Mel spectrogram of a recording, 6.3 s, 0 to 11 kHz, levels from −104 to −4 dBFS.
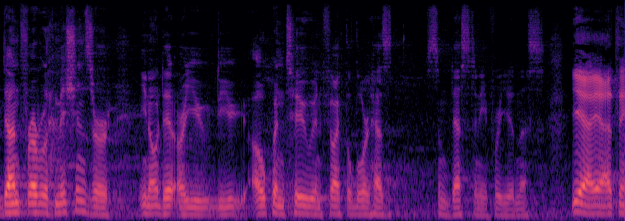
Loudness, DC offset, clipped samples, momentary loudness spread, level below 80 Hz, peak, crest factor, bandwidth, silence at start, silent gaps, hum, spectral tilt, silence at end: -47 LUFS; under 0.1%; under 0.1%; 17 LU; -80 dBFS; -24 dBFS; 22 dB; 10 kHz; 0 s; none; none; -5.5 dB/octave; 0 s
